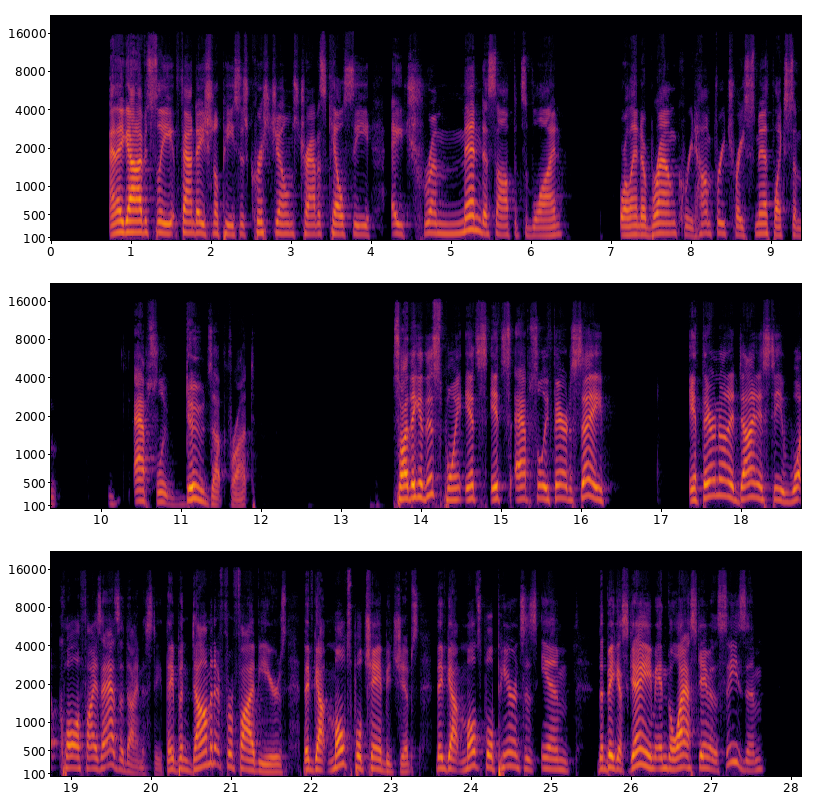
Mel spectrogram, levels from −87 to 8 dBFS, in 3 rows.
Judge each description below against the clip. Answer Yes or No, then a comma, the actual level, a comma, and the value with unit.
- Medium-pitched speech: Yes, medium, 180 Hz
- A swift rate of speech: No, average, 155 wpm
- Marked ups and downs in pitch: No, average, 4.7 semitones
